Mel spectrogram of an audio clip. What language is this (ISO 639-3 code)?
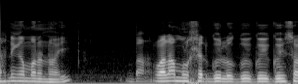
wol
